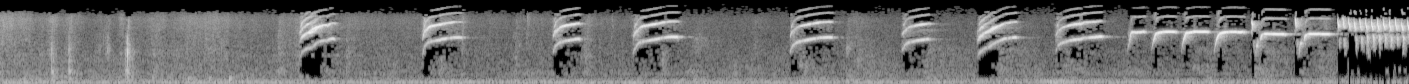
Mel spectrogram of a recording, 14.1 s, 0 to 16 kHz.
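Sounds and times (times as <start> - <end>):
Belgian canary upslurred whistled calls in campainha style: 3.0 - 3.4, 4.2 - 4.8, 5.5 - 6.9, 7.9 - 8.4, 9.0 - 14.0.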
